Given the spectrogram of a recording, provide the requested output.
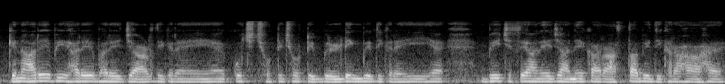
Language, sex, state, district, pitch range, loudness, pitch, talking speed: Hindi, male, Haryana, Rohtak, 130-140 Hz, -15 LUFS, 130 Hz, 190 wpm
